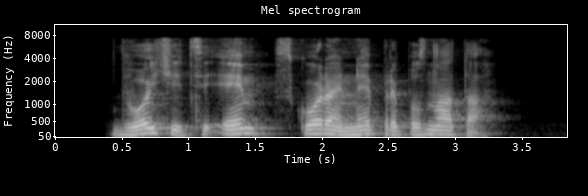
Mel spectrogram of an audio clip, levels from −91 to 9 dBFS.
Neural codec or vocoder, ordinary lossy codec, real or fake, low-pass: none; none; real; 7.2 kHz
